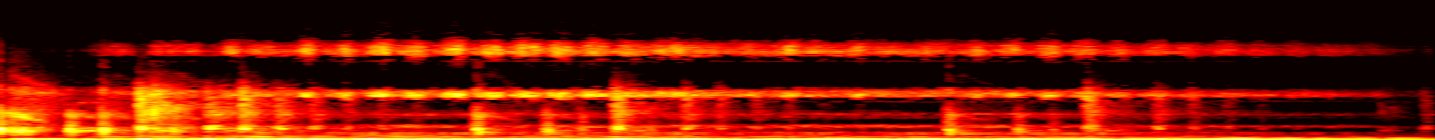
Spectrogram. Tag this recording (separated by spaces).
effect mixage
